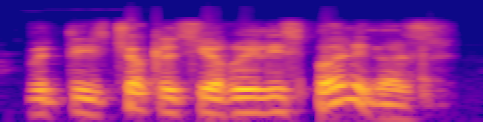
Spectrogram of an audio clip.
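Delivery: put-on French accent, sounding true. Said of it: "you have to have that true fucking French accent. You just did it".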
